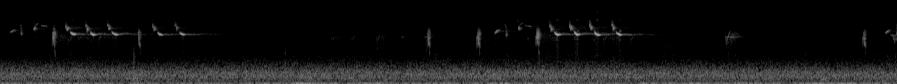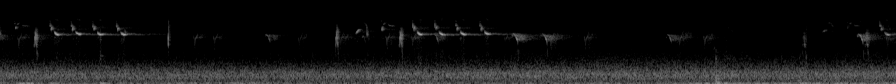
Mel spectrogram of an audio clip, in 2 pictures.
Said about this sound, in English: Now back to the wild bird.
